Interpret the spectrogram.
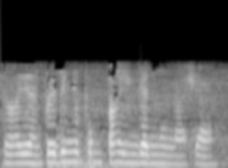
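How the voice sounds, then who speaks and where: Woman, Filipino accent, patient polite tutorial host, slow, thin phone-like sound, faint background hiss. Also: medium pitch, little pitch movement. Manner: polite, patient, uses many "po" courtesy markers. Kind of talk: step-by-step phone app tutorial. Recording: tinny phone-like audio with faint noise.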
